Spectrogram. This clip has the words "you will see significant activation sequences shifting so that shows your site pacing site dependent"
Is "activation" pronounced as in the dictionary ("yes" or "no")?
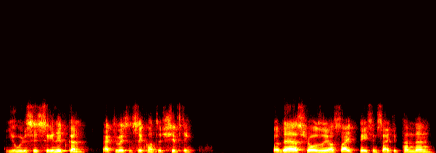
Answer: no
